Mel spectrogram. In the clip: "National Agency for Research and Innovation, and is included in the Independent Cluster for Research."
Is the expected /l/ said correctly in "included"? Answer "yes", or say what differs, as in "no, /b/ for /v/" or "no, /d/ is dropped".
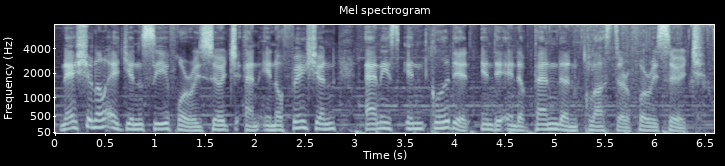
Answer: yes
